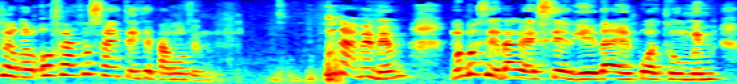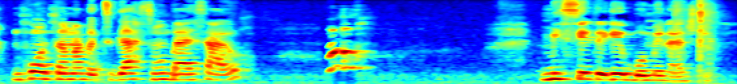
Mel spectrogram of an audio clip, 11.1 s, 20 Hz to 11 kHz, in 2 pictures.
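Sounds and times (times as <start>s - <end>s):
woman speaking: 0.0s - 1.8s, 2.4s - 8.4s, 9.6s - 11.0s
woman's high exclamation: 8.0s - 8.4s.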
